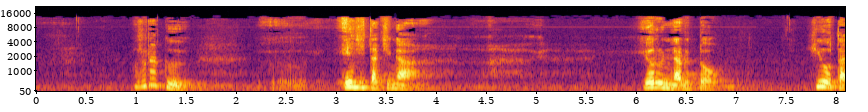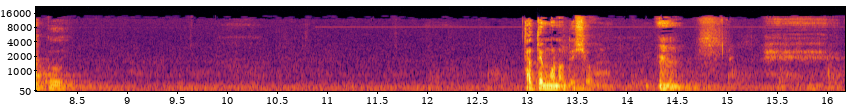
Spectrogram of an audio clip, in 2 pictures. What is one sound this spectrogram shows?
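An elderly man reads aloud slowly and calmly, close to a microphone, with long pauses.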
